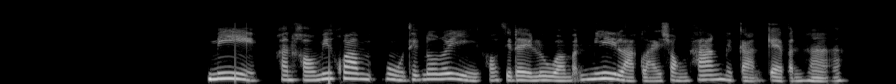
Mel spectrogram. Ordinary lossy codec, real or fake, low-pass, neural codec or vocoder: none; real; 7.2 kHz; none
